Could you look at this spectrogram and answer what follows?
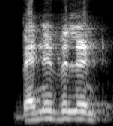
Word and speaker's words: benevolent: okay i'll repeat b e b-e-n-e v-o l-e-n-t benevolent is how we pronounce the word benevolent okay all right manju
